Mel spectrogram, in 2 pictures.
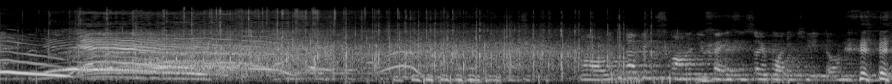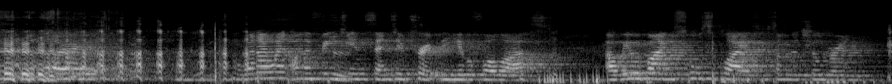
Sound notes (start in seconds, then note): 0.0 audience applause; 8.4 some audience laughter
